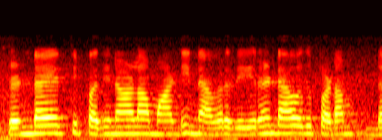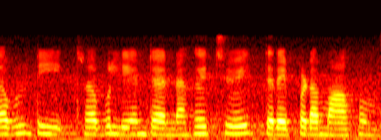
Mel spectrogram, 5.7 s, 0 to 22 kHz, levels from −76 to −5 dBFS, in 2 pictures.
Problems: constant background noise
